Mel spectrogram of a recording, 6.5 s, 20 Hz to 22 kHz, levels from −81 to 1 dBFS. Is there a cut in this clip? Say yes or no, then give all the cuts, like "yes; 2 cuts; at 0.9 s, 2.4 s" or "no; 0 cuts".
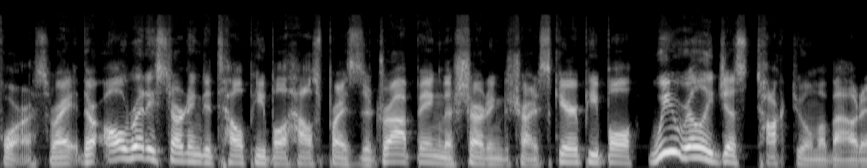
yes; 1 cut; at 4.8 s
